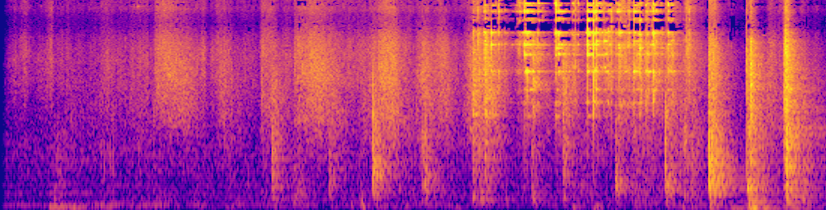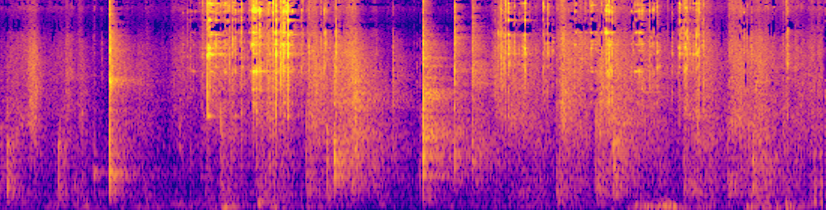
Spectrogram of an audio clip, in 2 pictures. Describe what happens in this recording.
went to put my slippers, picked my keys, turned the lights off opened the door to get outside and turned the outside lights on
